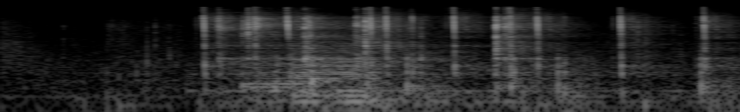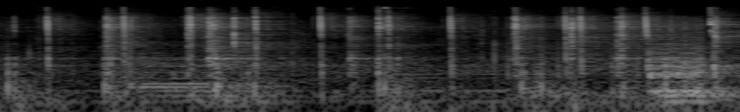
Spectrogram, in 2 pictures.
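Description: Electronic music with sharp clicks and rattling beats suddenly starts and plays loudly through speakers.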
